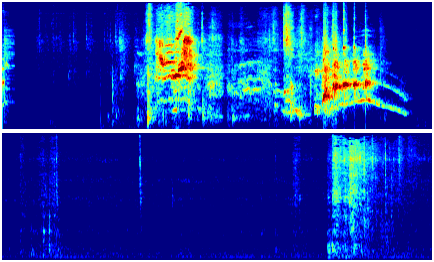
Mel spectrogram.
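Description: A cat making loud, rough calls for about four seconds, the last one sliding down in pitch. Then a faint low hum, and a short noisy burst near the end.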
